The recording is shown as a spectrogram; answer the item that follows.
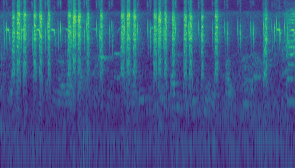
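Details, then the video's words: Harsh, squawking chips in quick clusters, high and buzzy, played to draw small birds down; short gaps separate the bursts. "SUARA PIKAT AMPUH UNTUK BURUNG KECIL SUSAH TURUN"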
